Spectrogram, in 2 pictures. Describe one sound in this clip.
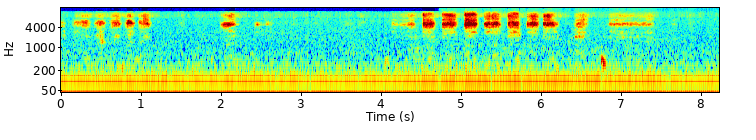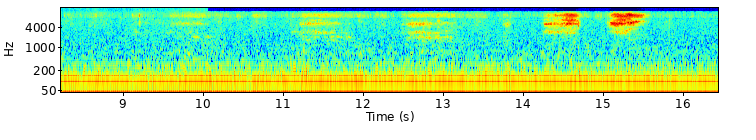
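A marker tip scratches in quick strokes across paper.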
